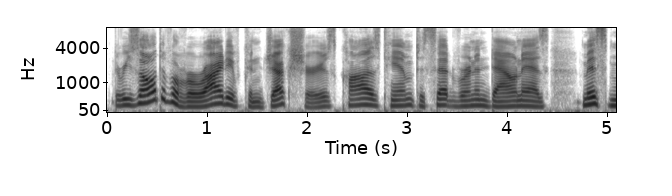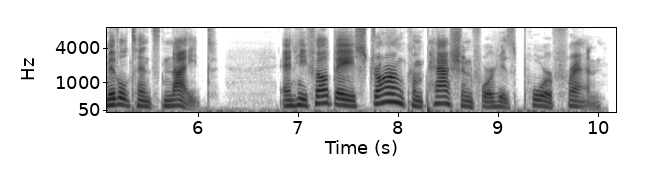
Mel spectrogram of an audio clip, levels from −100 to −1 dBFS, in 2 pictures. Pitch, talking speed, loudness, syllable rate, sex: 160 Hz, 160 wpm, -20 LUFS, 4.4 syllables/s, female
